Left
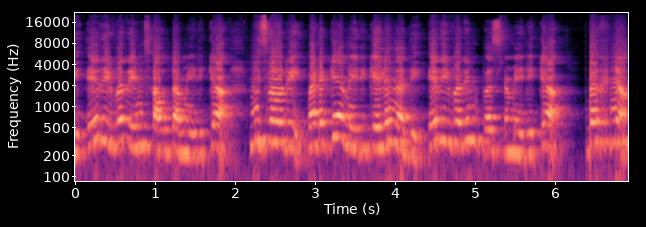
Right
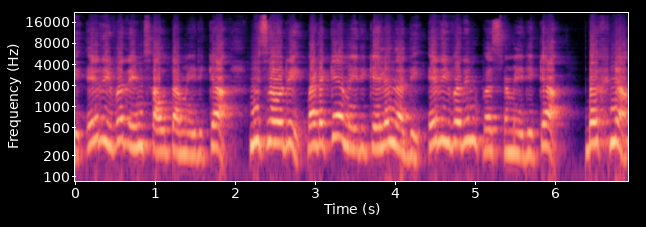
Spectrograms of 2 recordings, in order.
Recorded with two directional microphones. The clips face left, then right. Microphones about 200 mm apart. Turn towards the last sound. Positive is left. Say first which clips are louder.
# right 9 dB
turn(degrees=-45)  # may be behind; listen again after turning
